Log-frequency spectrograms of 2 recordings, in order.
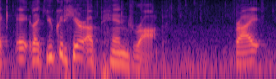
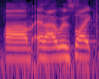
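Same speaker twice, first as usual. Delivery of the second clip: ordinary talk, nothing marked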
